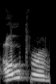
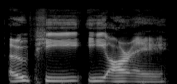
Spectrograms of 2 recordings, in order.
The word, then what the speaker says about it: Opera: There's no way they're called Oprah, bro. It's, wait, hold up. It's O-P. Sorry. O-P-E-R-A.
